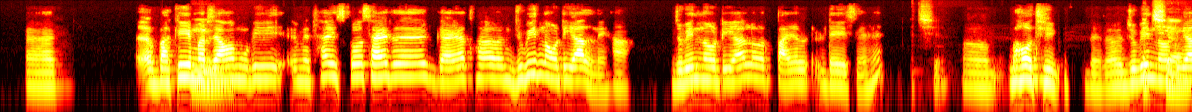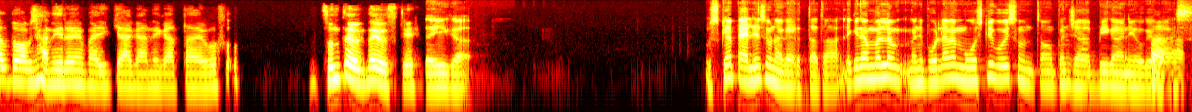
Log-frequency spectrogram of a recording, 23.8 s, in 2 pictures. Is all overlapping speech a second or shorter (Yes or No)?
Yes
